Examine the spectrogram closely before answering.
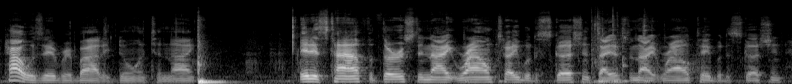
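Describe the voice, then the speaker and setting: Guy with a cough doing political commentary, low bright voice, keeps repeating himself and gets worked up. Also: moderate pace, soft background music. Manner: repetitive, building to heated indignation. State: fighting a cough. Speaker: host of a political talk show.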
